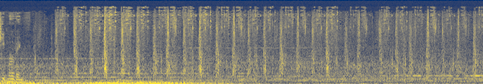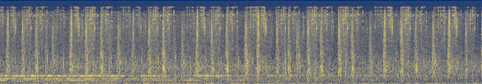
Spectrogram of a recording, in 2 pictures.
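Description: Footsteps crunch steadily on a stony path.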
